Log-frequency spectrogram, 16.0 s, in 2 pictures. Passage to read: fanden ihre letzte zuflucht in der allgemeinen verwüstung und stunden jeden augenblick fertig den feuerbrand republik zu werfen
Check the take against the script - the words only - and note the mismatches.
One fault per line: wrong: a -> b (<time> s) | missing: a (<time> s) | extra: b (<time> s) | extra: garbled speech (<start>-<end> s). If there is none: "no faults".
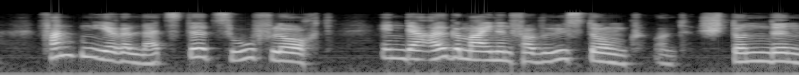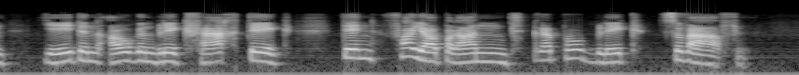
no faults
